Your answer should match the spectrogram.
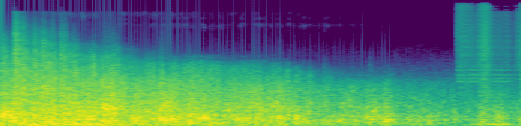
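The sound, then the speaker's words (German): A loud thunderclap following a huge lightning flash cracks open at full force, then rolls into a long, deep rumble that slowly fades over several seconds, with no voices present. “Ein Wahnsinnsblitz. Hau und grau und dann ein mega lauter Knall.”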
